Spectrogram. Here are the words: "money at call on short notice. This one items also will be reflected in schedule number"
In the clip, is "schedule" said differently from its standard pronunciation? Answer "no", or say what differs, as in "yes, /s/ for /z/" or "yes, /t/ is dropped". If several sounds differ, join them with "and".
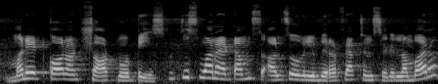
yes, /k/ is dropped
